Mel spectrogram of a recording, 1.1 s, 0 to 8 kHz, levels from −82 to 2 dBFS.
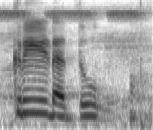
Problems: constant background noise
